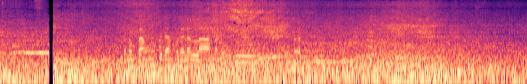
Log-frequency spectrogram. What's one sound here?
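Traffic and motorbikes pass along a road outdoors.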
